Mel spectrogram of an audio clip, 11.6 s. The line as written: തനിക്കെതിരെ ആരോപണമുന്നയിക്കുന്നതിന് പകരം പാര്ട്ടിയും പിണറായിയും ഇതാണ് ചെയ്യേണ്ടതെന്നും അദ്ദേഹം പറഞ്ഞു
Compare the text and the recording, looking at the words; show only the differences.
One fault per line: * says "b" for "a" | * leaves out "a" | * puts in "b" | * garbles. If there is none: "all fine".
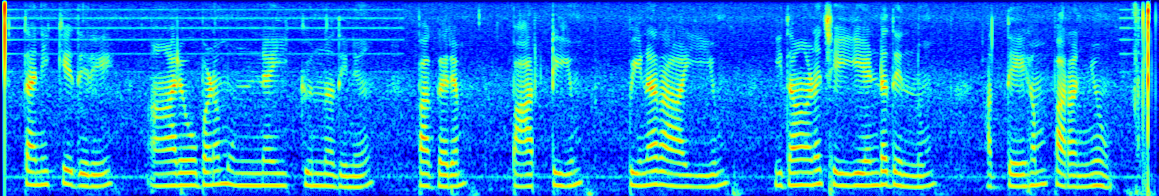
all fine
